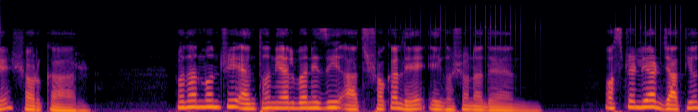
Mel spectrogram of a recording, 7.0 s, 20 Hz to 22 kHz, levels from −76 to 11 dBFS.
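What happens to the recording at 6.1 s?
At 6.1 s the sound carries a steady 20 Hz ticking from a resampler restarted on every block, running from 3.7 s to the end of the clip. Each 50 ms block was converted from 16 kHz to 48 kHz alone. Its edges lack true neighbours, so every boundary ticks.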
